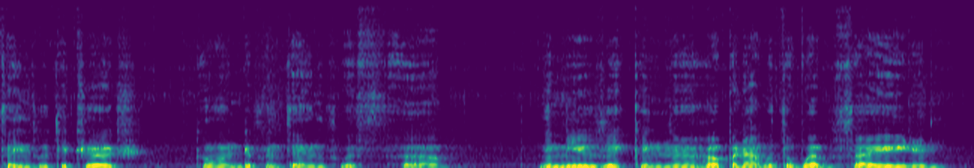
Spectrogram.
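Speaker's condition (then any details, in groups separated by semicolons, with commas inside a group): Hearing loss; right ear cochlear implant at Johns Hopkins Baltimore, barely any prior right-ear hearing, quad cane 8 years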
